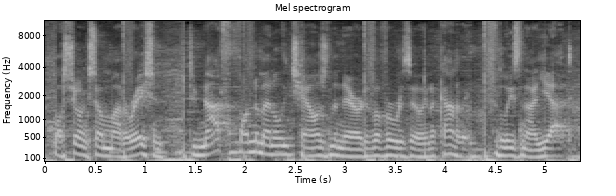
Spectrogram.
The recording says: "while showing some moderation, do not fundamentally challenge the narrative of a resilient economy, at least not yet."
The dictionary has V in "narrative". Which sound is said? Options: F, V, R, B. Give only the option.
V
